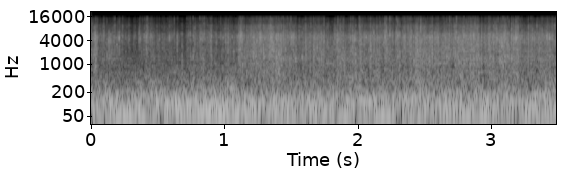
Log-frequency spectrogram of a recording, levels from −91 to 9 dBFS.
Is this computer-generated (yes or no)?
no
